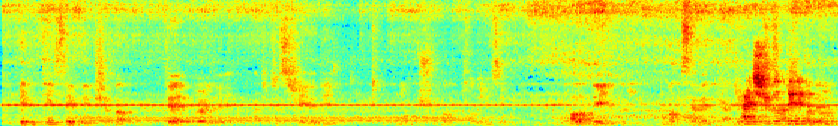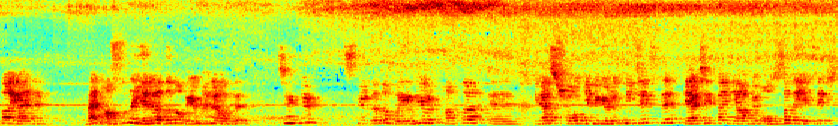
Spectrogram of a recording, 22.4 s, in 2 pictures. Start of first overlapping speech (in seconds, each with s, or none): 9.9 s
